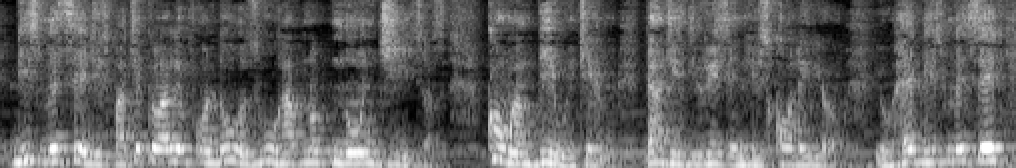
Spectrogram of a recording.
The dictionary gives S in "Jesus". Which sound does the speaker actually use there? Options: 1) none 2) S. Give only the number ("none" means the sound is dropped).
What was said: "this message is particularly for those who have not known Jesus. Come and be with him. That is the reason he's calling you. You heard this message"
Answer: 2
